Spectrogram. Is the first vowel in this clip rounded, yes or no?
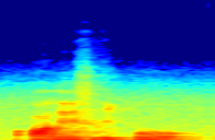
yes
